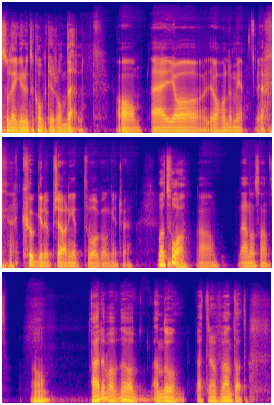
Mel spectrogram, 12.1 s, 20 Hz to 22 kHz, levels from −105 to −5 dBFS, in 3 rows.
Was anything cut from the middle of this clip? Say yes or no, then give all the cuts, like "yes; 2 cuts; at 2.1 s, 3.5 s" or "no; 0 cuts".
yes; 1 cut; at 2.2 s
